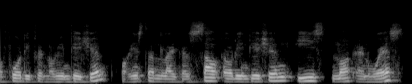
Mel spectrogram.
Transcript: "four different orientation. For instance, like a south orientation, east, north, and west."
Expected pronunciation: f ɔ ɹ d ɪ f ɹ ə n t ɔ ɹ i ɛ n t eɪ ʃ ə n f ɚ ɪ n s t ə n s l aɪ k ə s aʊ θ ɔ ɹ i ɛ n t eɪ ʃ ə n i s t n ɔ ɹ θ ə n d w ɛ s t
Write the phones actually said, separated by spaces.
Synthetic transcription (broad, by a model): f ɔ d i f ɹ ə n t ɔ ɹ i ɛ n t eɪ ʃ ə n f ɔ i n s t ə n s l aɪ k ə s aʊ t ɔ ɹ i ɛ n t eɪ ʃ ə n i s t n ɔ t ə n w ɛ s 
